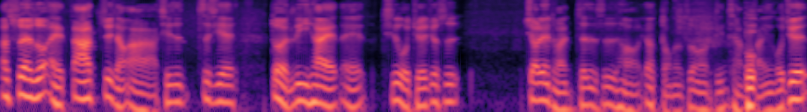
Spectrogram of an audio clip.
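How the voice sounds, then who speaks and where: Speaking in an ordinary speaking voice, a man with a medium pitch talks at a fairly quick pace with lively intonation on a very clean recording with a silent background. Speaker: political podcast co-host. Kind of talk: casual chat.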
